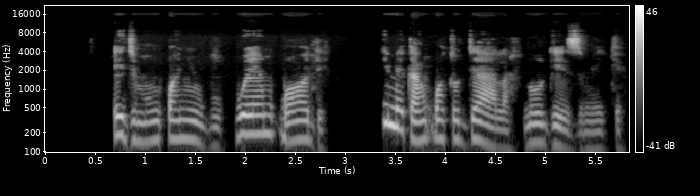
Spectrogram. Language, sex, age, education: Igbo, female, 30-45, tertiary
